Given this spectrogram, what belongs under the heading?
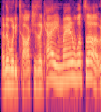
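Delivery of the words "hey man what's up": super thick Kentucky drawl, high and slow. Imitating how a friend talks: Chris's super thick Kentucky accent. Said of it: "the super thick Kentucky accent he's got".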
